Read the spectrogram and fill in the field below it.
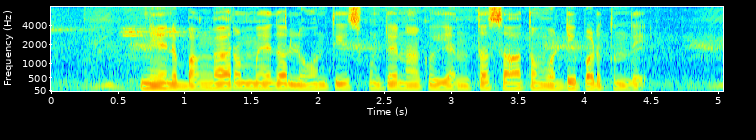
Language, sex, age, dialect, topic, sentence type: Telugu, male, 18-24, Utterandhra, banking, question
